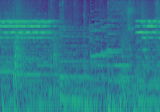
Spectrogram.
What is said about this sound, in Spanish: ¿Y ese teléfono? ¿Es del más allá o del más acá? Dios, sigue hablando, ¿dónde está el teléfono?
